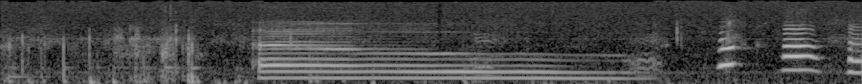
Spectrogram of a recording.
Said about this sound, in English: There went one. Yeah, a little coo. Oh, can you coo to Daddy?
